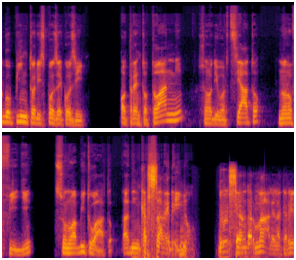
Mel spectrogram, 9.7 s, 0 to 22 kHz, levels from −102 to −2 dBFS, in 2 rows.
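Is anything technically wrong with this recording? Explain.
Yes. From 7.05 s to the end, a call bitrate drop takes the encoder from 32 kbps to 6 kbps, holding the lowest rate for 1.28 s. The coarser coding sounds rough and watery, and the top band falls from 20 kHz to 8 kHz. Unlike packet loss, the sound stays continuous, with no gaps.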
